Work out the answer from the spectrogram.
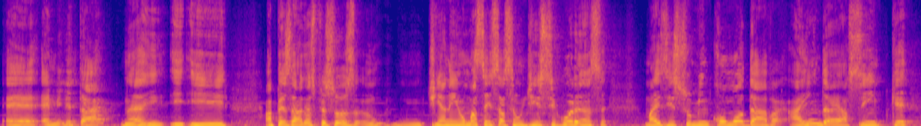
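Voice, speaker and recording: A man with a Brazilian accent chatting casually on a panel, in a halting way that repeats words. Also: high voice, animated, a little mellow. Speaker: talk show panelist.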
